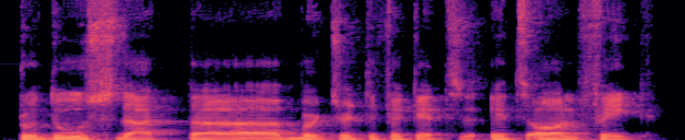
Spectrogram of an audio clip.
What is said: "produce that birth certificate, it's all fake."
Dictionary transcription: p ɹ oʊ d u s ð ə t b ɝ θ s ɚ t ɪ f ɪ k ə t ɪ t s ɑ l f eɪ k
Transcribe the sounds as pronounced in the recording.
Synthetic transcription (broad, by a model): p ɹ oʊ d u s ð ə t b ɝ t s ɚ t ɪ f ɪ k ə t ɪ t s ɑ l f eɪ k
